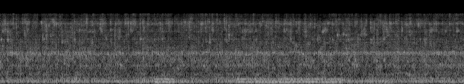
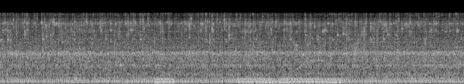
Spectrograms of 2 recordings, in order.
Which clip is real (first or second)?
second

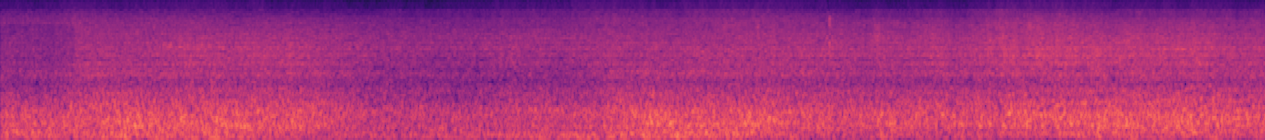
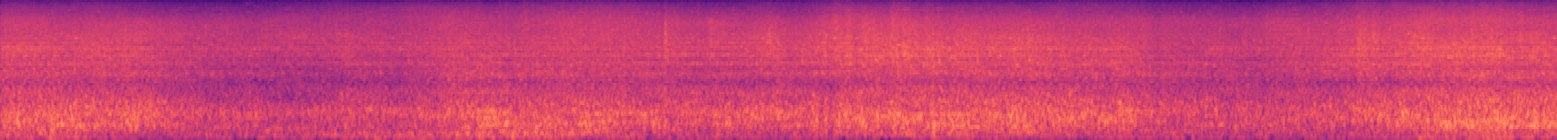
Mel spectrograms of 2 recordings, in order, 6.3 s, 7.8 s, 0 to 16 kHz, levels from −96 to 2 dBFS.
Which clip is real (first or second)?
first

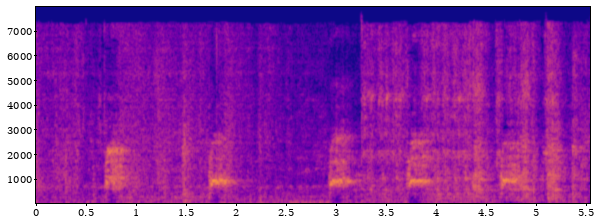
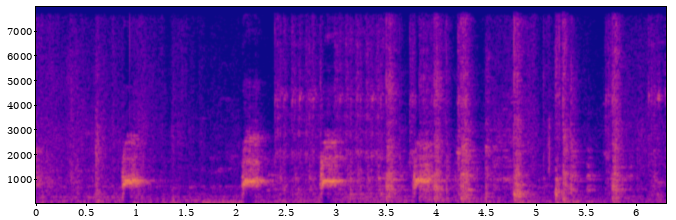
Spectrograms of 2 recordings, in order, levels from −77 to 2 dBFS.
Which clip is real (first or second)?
second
